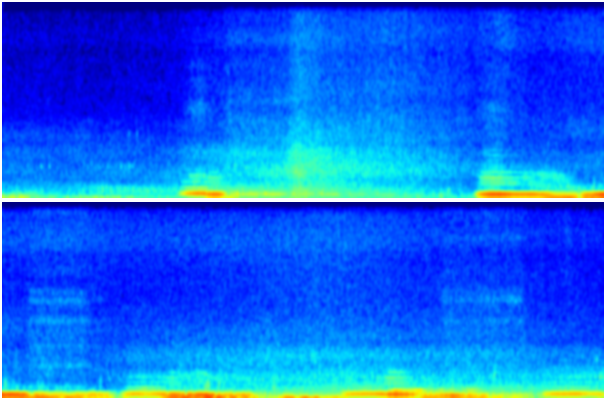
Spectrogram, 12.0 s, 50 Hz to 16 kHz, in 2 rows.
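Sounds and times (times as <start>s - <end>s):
wooden flute playing long notes: 1.8s - 4.0s, 4.7s - 12.0s.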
